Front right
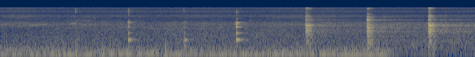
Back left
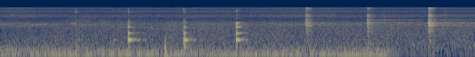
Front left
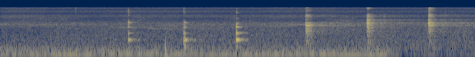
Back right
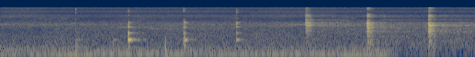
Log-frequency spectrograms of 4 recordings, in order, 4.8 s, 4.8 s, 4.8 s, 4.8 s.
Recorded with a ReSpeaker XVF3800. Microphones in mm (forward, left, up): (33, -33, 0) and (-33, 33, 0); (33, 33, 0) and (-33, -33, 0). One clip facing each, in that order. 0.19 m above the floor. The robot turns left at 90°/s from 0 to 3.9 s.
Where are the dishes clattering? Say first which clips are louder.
Back left 1 dB, back right 1 dB; 140° right; by 2.5 s 65° left.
